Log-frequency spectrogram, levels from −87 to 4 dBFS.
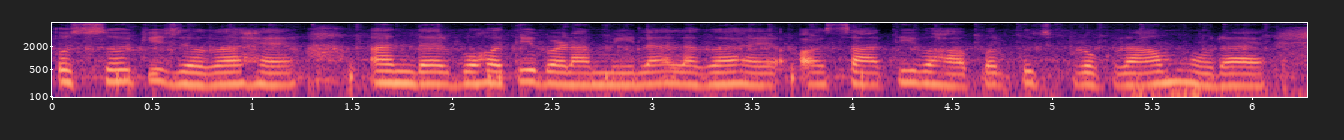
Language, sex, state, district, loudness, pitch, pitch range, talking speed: Hindi, female, Uttar Pradesh, Jyotiba Phule Nagar, -16 LUFS, 210 Hz, 200-225 Hz, 190 wpm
